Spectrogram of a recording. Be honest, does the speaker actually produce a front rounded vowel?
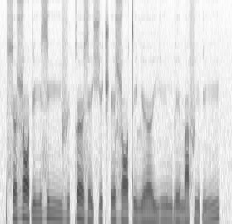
yes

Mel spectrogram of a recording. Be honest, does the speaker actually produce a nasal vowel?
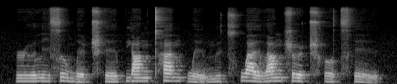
no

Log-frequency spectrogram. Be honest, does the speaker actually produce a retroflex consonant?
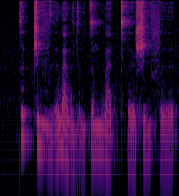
yes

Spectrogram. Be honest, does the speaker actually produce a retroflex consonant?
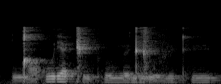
no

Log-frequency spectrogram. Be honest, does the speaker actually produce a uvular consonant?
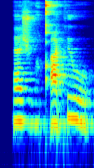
yes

